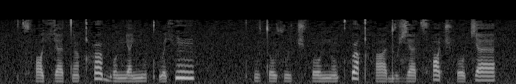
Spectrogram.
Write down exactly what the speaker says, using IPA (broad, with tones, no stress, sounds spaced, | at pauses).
t͡sʰ ɒ˩ ç æ˩ t ẽ˩ qʰ u˥ b o˩ ɲ æ˩ ɲ u˩ kʷʼ æ˩ ç ũ˥ | pʰ u˩ t o˩ sʷ i˩ t͡ʃʰ o˩ ɲ õ˩ kʷʰ e˥ qʰ æ˩ d u˩ ʑ æ˩ t͡sʰ ɒ˥ t͡ʃʰ o˩ t͡ɕ æ˥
